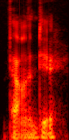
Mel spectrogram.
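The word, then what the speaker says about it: palantír: How do you actually pronounce it? Palanteer.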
